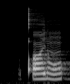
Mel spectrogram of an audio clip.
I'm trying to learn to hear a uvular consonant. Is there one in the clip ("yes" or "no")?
yes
